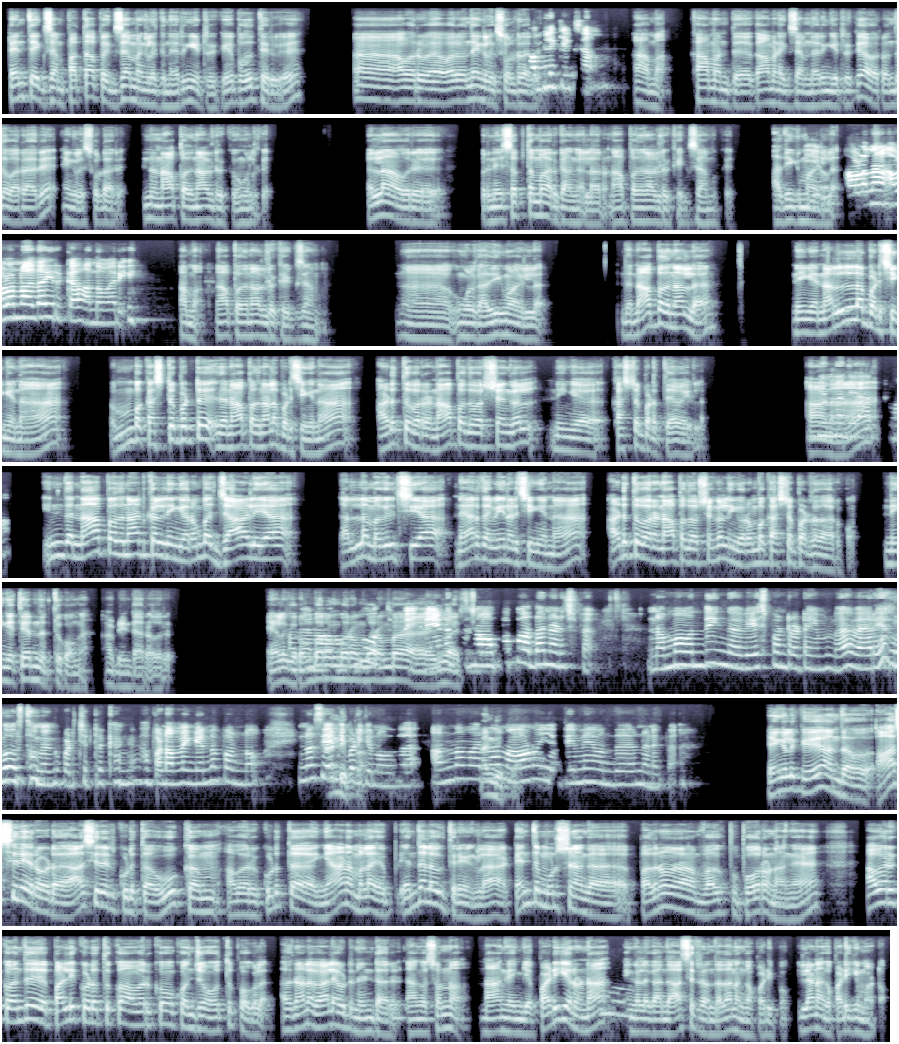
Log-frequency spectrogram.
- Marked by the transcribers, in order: drawn out: "ஆ"; other noise; in English: "காமன் காமன்"; chuckle; laughing while speaking: "வேறு யாரோ ஒருத்தவங்க இங்கே படிச்சிட்டு இருக்காங்க. அப்போ நம்ம இங்கே என்ன பண்ணோம்"; chuckle
- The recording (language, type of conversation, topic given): Tamil, podcast, ஒரு சிறந்த ஆசிரியர் உங்களுக்கு கற்றலை ரசிக்கச் செய்வதற்கு எப்படி உதவினார்?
